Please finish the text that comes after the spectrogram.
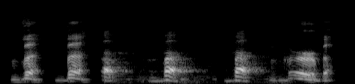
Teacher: The only way we can say a V is when we put our teeth over our bottom lip.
